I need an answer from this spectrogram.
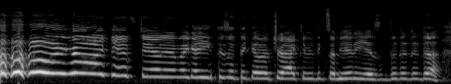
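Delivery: acted, shrill, loud, high blubbering wailing sob. Retelling a turned-down man's reaction alone in his room, imitating him sobbing. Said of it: "he starts sobbing like".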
